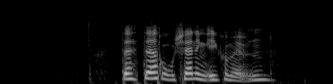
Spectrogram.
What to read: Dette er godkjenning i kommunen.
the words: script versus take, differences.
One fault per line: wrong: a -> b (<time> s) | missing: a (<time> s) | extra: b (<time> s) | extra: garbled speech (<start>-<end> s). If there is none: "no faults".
no faults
